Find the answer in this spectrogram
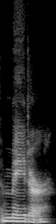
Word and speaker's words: Mader: Today's guest is Robert V. Mader, rhymes with Darth Vader, aka Bob.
